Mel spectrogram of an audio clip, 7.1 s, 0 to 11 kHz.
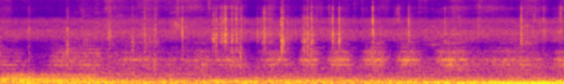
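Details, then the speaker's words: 1976 Chevrolet Corvette C3 front suspension teardown, driver's side hub spun by hand: continuous low gritty rumble with irregular clicks; owner suspects dry back bearings dropping into place, new bearings coming. "what I'm hearing is the sound of dry bearings dropping into place."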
